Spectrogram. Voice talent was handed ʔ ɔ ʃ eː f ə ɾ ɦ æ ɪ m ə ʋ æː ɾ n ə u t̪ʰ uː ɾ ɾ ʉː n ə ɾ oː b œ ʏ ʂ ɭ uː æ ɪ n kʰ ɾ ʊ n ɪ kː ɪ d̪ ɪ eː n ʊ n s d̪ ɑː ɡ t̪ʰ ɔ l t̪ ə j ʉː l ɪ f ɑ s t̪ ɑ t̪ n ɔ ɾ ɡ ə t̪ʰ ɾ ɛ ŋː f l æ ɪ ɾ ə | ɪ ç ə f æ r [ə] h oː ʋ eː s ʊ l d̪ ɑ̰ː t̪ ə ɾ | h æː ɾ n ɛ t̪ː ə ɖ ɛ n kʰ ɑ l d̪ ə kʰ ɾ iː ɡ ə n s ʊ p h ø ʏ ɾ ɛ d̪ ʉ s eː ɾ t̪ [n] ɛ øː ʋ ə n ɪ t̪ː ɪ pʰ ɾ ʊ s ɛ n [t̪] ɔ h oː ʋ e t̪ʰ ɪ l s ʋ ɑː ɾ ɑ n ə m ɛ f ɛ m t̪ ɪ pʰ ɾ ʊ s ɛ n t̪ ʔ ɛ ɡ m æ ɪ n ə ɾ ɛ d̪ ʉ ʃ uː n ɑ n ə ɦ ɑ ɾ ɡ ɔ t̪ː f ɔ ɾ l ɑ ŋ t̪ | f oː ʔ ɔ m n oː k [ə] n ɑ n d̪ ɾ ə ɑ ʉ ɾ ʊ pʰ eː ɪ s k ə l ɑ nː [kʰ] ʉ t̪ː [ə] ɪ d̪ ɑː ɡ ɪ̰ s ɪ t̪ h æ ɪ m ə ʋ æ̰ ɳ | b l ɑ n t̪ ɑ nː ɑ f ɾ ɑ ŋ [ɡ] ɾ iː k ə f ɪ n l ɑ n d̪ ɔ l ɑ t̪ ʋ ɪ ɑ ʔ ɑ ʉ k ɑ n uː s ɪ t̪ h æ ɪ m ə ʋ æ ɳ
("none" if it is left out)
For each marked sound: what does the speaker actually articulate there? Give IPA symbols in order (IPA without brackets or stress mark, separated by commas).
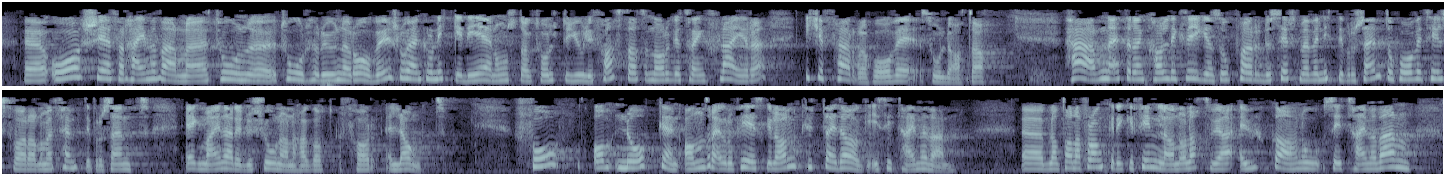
ə, m, t̪, ə, kʰ, ɑ, k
